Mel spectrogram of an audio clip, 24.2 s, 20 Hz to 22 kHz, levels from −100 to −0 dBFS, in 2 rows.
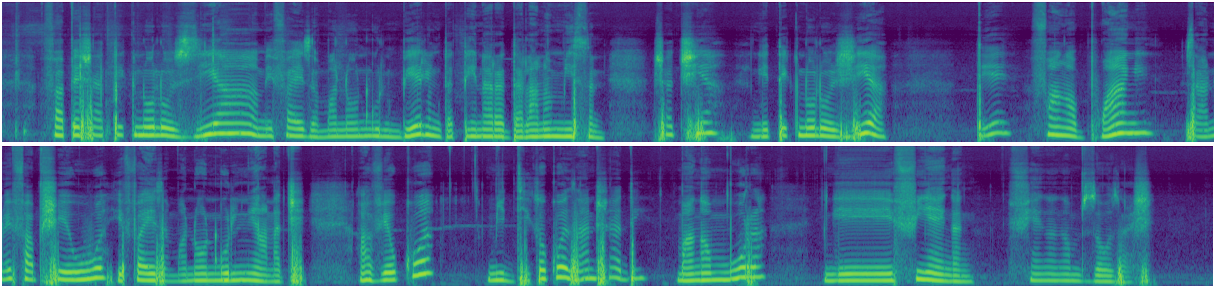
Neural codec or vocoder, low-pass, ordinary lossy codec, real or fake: vocoder, 48 kHz, 128 mel bands, Vocos; none; none; fake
